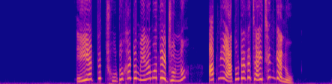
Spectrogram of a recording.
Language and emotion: Bengali, angry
